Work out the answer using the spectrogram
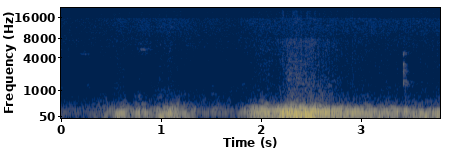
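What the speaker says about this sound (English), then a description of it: "There goes that thunder again." Deep, rolling thunder grumbles in twice, a softer rumble first and then a longer, louder roll that swells and slowly fades, heard at a distance.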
